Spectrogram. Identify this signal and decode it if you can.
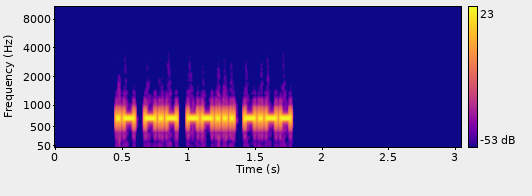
Morse code, heard as a keyed tone, about 47 wpm, 700 Hz. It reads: AK7Y
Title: USA Call Signs - 3x Character Spacing - 45wpm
